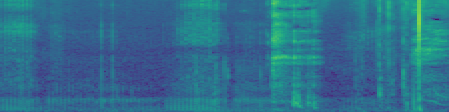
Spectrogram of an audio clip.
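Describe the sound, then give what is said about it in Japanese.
An elderly cat purrs steadily, a low continuous rumble with rhythmic pulses, while its eye discharge is being wiped away, followed by a few brief rustling and handling noises near the end. “C はねもう晩年メアニ選手だからねはいはいはいメアニ取りましたゴロゴロ言うてます”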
